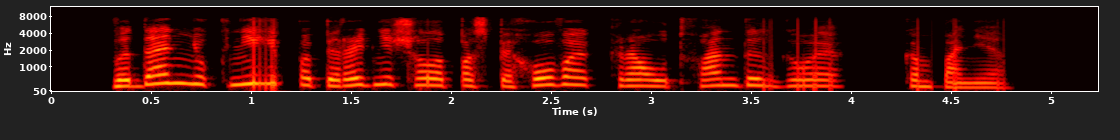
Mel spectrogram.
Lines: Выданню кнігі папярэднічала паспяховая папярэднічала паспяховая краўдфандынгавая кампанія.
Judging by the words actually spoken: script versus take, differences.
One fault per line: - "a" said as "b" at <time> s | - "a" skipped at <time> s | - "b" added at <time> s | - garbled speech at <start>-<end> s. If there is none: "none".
- "папярэднічала паспяховая" skipped at 2.6 s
